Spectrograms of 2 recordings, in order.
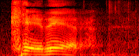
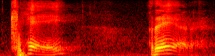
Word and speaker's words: querer: And anytime you see the Q-U-E, pronounce it as if you're saying in English, ke. Here are two words over here. Yo quiero and querer.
